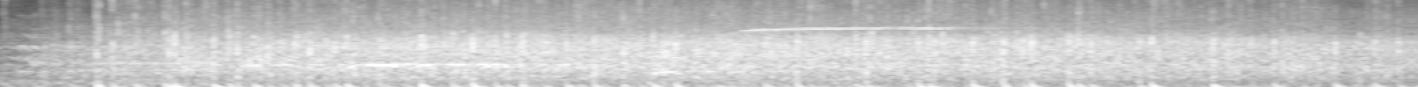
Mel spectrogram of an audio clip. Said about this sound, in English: I would like to hear you really clap on that one.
